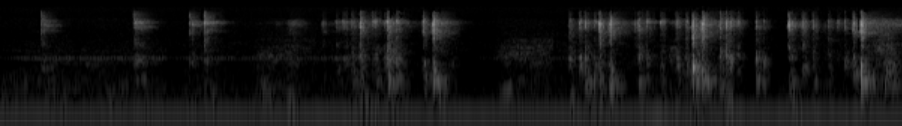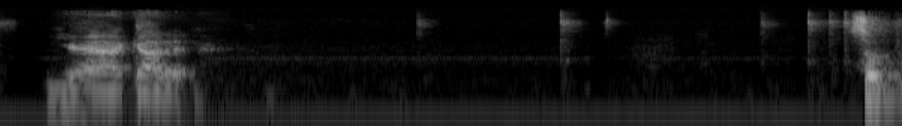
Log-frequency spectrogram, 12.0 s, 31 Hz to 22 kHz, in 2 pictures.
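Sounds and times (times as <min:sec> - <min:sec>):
computer keyboard typing: 0:00.2 - 0:03.1, 0:03.8 - 0:06.0, 0:11.1 - 0:11.9.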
